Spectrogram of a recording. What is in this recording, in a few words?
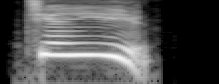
"监狱", Chinese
